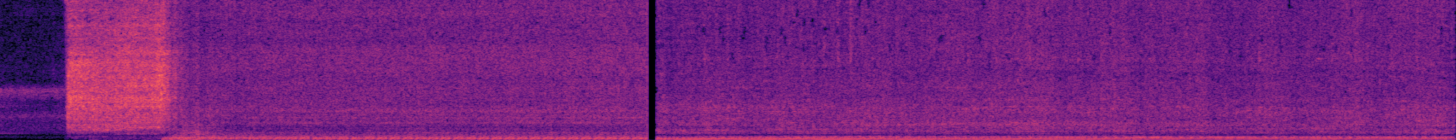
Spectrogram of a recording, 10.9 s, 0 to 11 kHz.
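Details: Ford F150 Coyote 5.0 V8, first start after installing billet timing and oil pump gears, oil and coolant filled: quick crank catches at once and settles into a smooth, even idle with a steady low rumble, no knocks or ticks.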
